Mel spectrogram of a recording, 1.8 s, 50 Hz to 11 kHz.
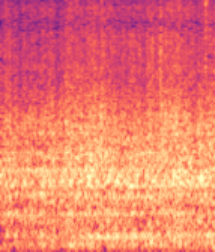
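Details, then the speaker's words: Inside the cab of a salvage-auction truck at highway speed, 230,000 miles, tires 4,000 miles old, wheel that wobbles at 70 and a rim that was hit hard: steady, even loud tire roar and drone, no knock or beat. "It's pretty loud inside the cab of this thing. These tires are screaming down the highway."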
